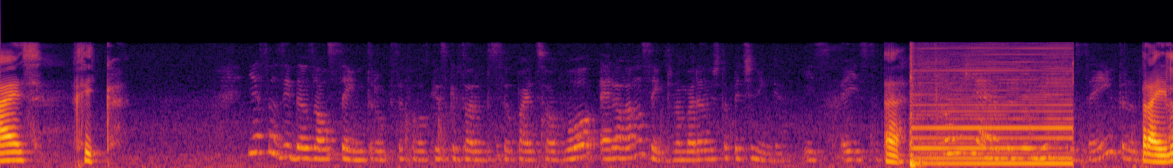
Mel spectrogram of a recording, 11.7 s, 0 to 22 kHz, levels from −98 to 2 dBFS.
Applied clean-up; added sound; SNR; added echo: none; Printer; -3 dB; none.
